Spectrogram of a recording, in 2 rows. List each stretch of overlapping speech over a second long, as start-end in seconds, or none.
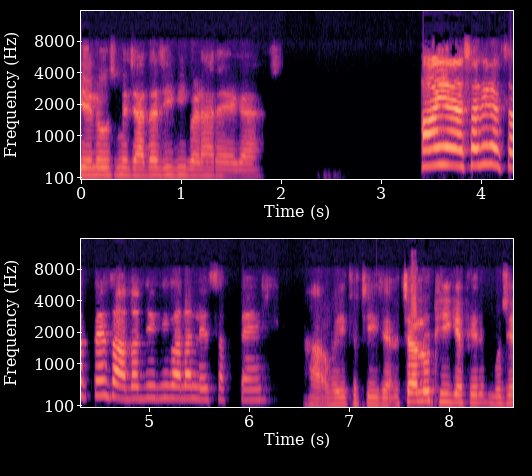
none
